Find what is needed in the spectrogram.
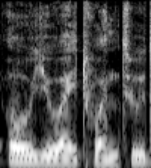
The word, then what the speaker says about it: OU812: Mais là, en l'occurrence, c'est OU812, donc O, tu en as mangé une aussi, en réponse, bien sûr, à It and Smile de David Lee Roth.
